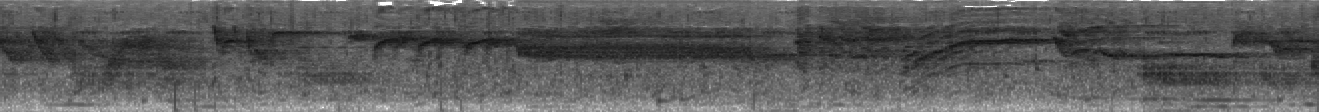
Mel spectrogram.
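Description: Bali myna (Bali starling) in full song: a loud, unbroken run of harsh whistles and chattering calls with sweeping rising and falling glides, and one long held note about halfway through.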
